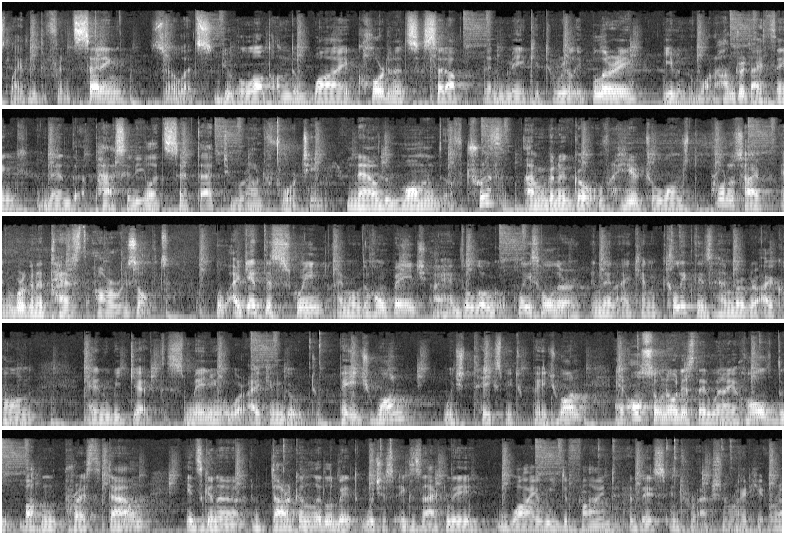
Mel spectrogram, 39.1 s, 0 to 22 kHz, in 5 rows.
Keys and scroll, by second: 1.9 shift+Down, 3.8 shift+Up, 3.9 shift+Up, 4.1 shift+Up, 7.7 shift+Down, 8.1 shift+Up, 9.3 Down, 9.8 Up, 10.1 Down, 10.6 Return.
